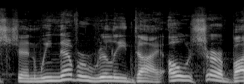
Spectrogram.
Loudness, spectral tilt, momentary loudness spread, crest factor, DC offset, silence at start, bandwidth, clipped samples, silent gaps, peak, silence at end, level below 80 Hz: -22 LUFS; -5 dB/octave; 2 LU; 16 dB; under 0.1%; 0 s; 15.5 kHz; under 0.1%; none; -6 dBFS; 0 s; -62 dBFS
